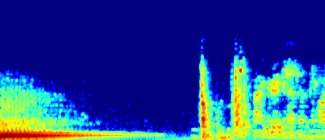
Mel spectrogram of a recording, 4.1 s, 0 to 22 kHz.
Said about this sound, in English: Yeah, where does all this traffic come from? I can't see us getting in until 5:15 at this rate.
